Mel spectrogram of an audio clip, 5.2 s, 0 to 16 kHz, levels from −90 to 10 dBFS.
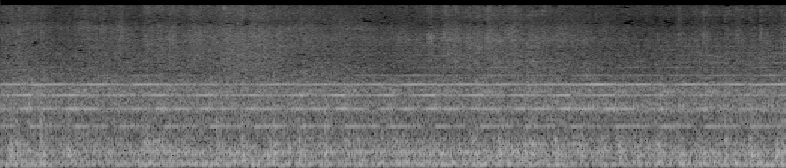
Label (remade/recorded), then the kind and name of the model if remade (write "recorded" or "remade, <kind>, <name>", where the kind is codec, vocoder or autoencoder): recorded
